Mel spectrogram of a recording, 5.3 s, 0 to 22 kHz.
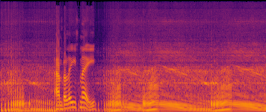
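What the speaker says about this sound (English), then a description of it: "Let's hook the side stand up, start the bike up" An AJS Desert Scrambler 71 motorcycle engine loud and close, starting up and then revving in repeated rising sweeps with a throaty, thumping exhaust note, while someone speaks briefly over it.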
